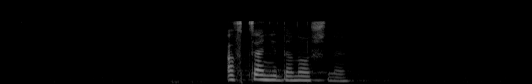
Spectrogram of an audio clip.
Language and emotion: Russian, angry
